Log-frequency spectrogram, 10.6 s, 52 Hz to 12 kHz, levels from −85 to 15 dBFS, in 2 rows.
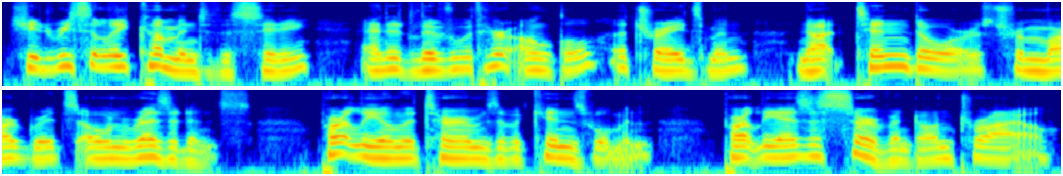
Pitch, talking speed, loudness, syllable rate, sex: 155 Hz, 200 wpm, -19 LUFS, 5.7 syllables/s, male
